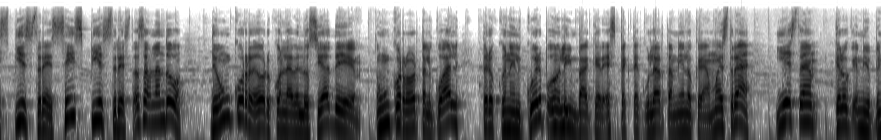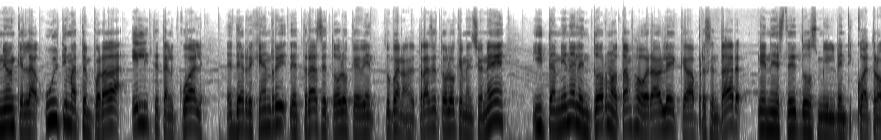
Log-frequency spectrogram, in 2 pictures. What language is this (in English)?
Spanish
